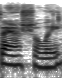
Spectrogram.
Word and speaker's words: Sashali: Well, it's pronounced Sashali. Sashali. Okay. Yeah, no problem. Our three daughters, Sarah, Ashley, and Molly. So we kind of smashed it together, and there you have it.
